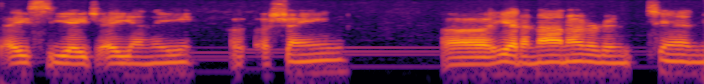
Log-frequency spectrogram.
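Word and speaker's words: Achane: the devon i don't even know how to pronounce his last name it's a-c-h-a-n-e a shane uh he had a 910 yards last year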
